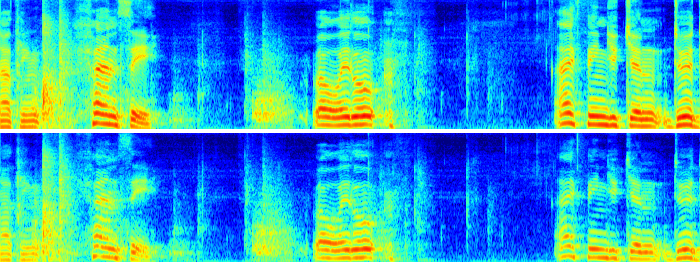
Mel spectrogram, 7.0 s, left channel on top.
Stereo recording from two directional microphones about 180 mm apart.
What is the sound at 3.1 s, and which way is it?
Speech, 35° left (ahead or behind).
